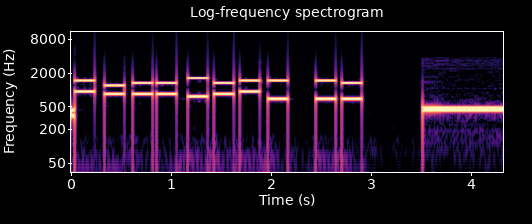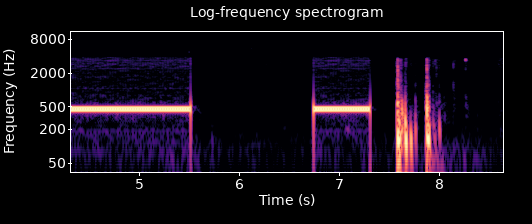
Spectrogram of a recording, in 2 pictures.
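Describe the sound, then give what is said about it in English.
A quick run of about eleven touch-tone beeps dials a number from a radio station to call a listener, then a steady low ringback tone sounds for two seconds, pauses, sounds briefly again, and ends with a click and clatter. “we'll try to give her a call right now.”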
